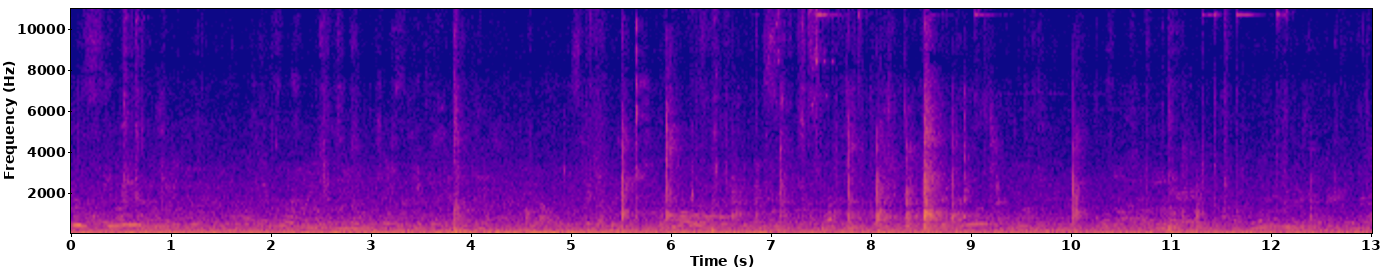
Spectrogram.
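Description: People talking, with a few sharp clicks and clinks scattered through, the loudest about eight and a half seconds in.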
